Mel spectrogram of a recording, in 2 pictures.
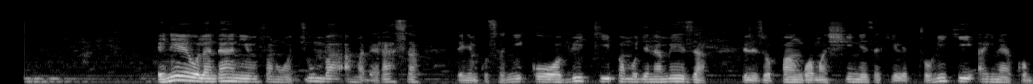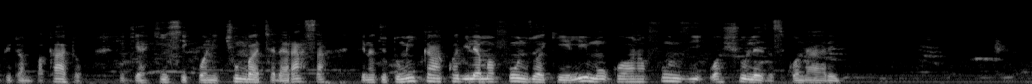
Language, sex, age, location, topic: Swahili, male, 25-35, Dar es Salaam, education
